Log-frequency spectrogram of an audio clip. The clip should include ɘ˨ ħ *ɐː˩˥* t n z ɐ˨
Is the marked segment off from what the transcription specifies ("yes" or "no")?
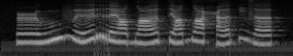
no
